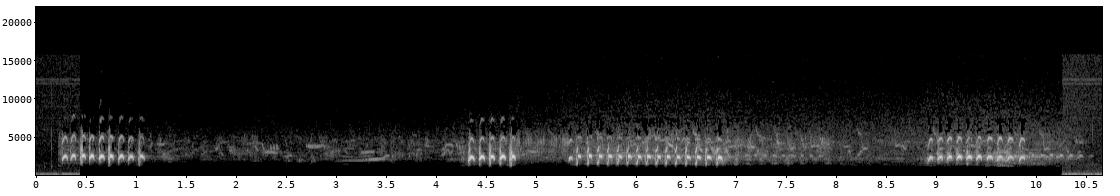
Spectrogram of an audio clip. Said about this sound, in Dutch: Ik vind alleen het woord vind ik al prachtig, maar ik ben ook benieuwd hoe, hoe de regenwulp klinkt. En dat is dus zo.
